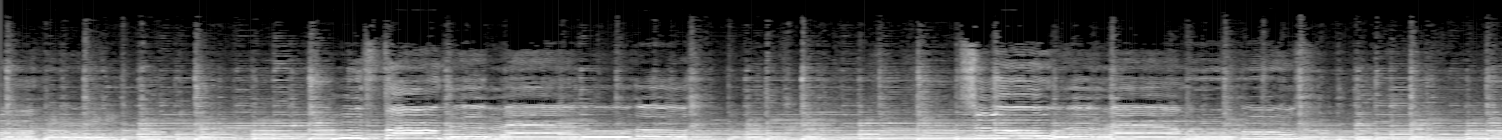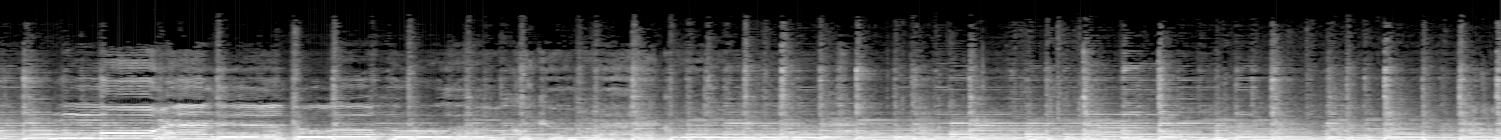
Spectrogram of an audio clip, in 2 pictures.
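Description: Acoustic guitars playing an instrumental passage of a live folk-rock song: steady strummed chords under a melodic lead line that rises and falls in pitch.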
